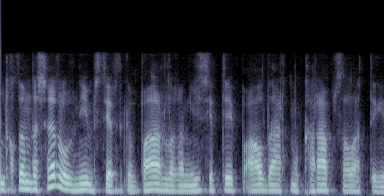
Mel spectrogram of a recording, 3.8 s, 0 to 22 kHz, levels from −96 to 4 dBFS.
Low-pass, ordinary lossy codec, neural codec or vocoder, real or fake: 7.2 kHz; none; codec, 16 kHz, 4.8 kbps, FACodec; fake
